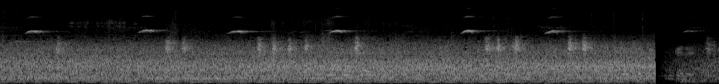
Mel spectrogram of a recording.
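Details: A blue rock thrush keeps calling without singing a proper song, giving short high thin notes roughly every half to one second amid constant hissing background noise, before the sound cuts off abruptly.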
